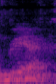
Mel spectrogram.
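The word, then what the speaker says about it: riq: Banjuni and MJ are going to next play what you would call a tambourine, but what we call a rick, which is spelled R-I-Q or R-I-K, and sometimes the Q is doubled because why not?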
